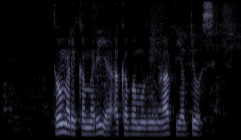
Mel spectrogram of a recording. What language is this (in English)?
Kinyarwanda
